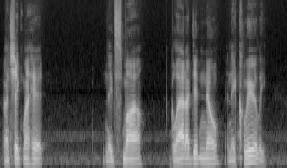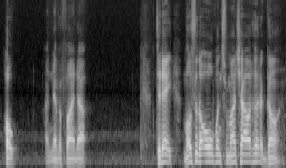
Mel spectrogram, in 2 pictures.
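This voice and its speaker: Man in his late thirties, lowish voice, spoken-word poet, dramatic storytelling, deliberate emphatic phrasing. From Philadelphia, United States. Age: late 30s. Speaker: poet performing his work.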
